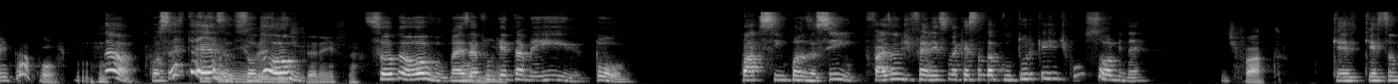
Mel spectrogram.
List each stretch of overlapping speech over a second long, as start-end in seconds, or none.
1.9-3.1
